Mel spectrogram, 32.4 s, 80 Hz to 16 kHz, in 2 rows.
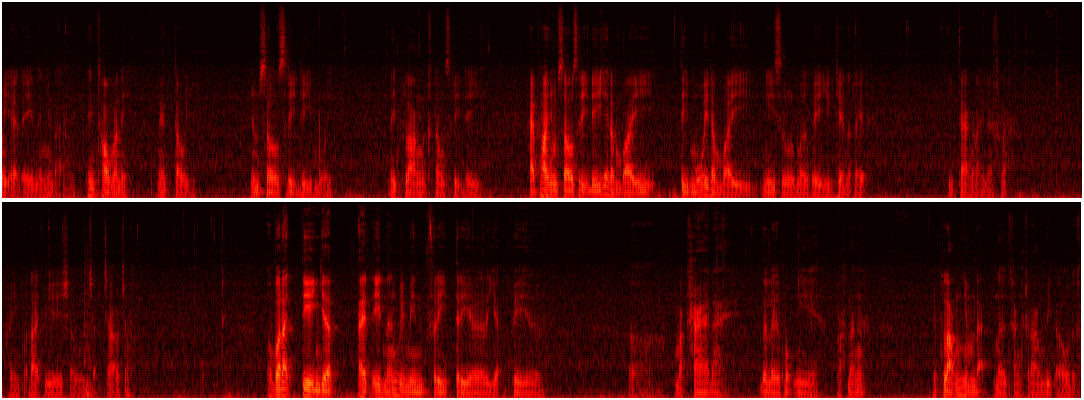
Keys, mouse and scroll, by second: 1.1-1.6 scroll down 1, 2.1 middle click, 5.0 middle click, 6.1 middle click, 7.2 shift+scroll down 1, 7.4-7.8 scroll up 1, 8.4-8.9 shift+scroll up 1, 8.9 shift+middle click, 9.7 typing, 14.3 scroll down 1, 14.6 middle click, 15.4-16.4 scroll down 1, 18.4 scroll up 1, 18.5 middle click, 19.8-20.2 scroll down 1, 20.0-20.7 typing, 20.7 middle click, 21.9 middle click, 23.2 middle click, 26.8 right click.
